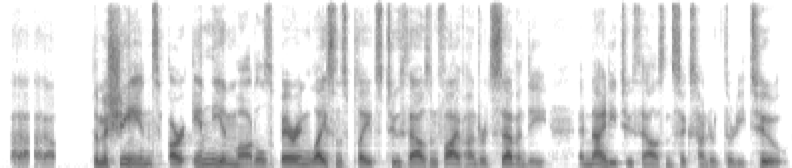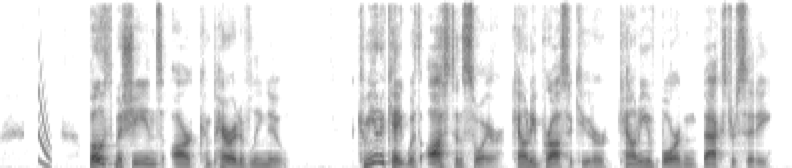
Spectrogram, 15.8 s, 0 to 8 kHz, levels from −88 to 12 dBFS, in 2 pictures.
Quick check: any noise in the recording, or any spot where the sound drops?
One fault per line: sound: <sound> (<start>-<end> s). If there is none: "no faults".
sound: laugh (0.1-0.6 s)
sound: chirp (8.3-8.4 s)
